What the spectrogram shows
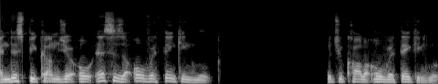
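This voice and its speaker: Against a quiet background, a man with a dark, mellow tone talks at a very fast pace, the sound dry and close with no echo. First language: Arabic. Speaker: coach. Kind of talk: workshop talk.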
